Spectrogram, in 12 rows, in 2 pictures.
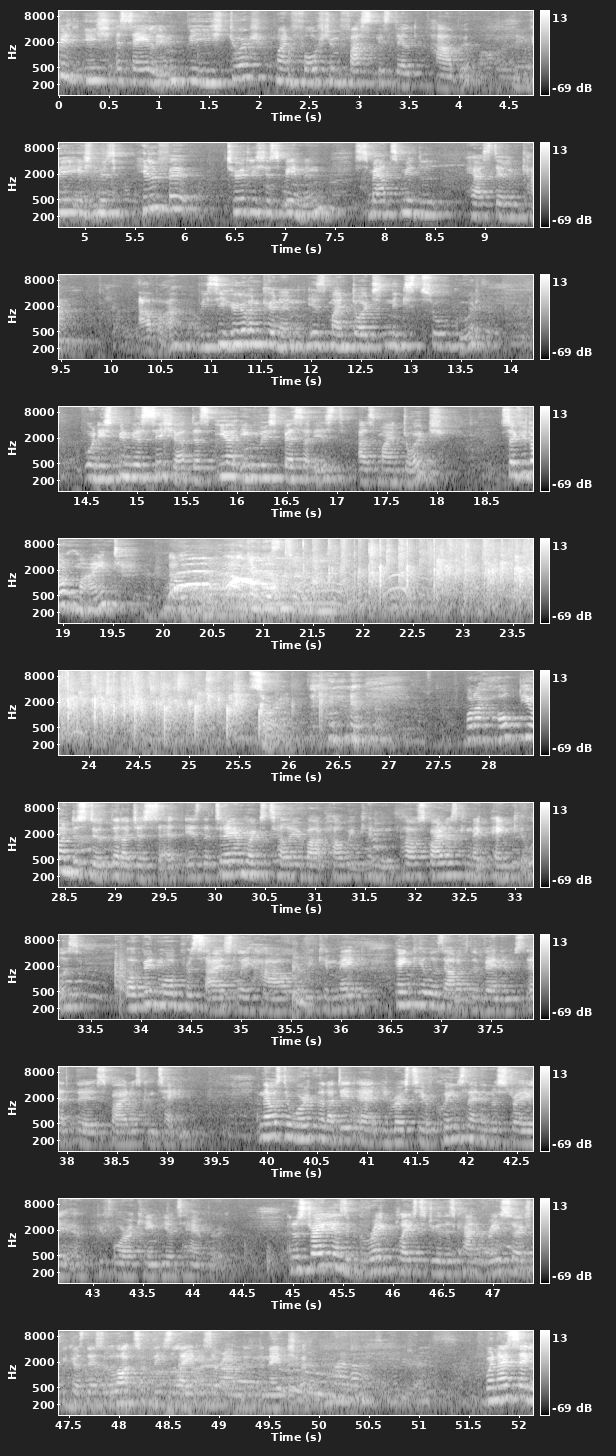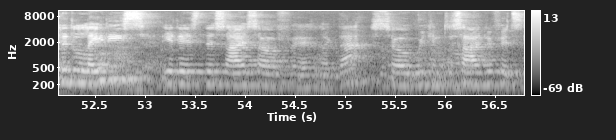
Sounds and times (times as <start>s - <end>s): Speech: 27.8s - 39.3s, 45.0s - 56.7s.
